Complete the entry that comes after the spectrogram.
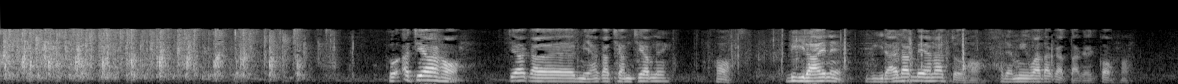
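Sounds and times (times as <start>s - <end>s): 
crowd applause: 0.0s - 3.4s
speech: 3.9s - 11.4s.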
